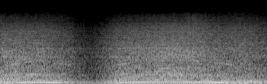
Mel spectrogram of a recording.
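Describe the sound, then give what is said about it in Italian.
Infiniti high-performance V6 diesel engine revving: a loud, steady, deep roar that dips briefly early on, then climbs back and holds strong to the end. “È il sound del nuovo motore V6 Infinity ad alte prestazioni. Non sembra, eppure è un diesel.”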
